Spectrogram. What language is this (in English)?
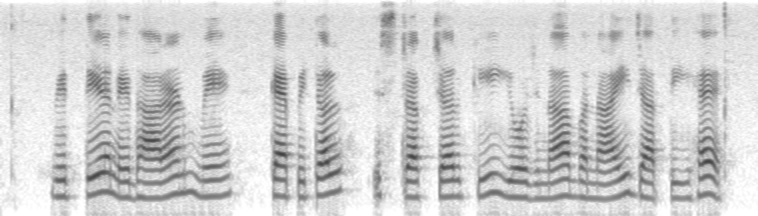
Hindi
